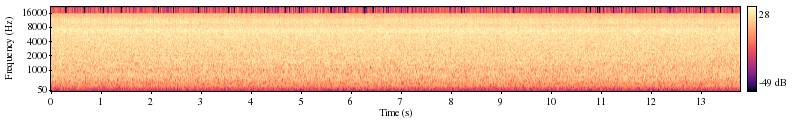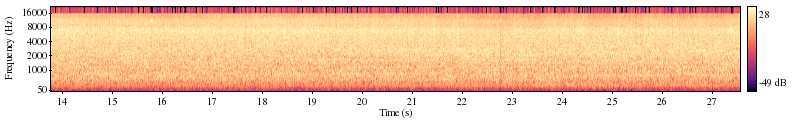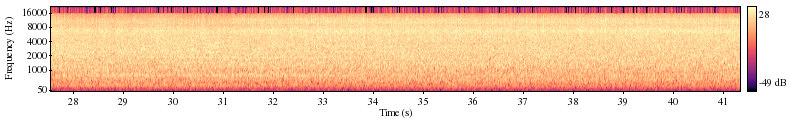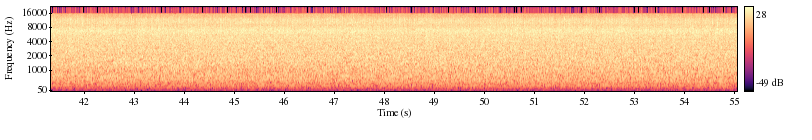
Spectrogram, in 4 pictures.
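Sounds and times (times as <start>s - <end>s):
combine harvester running: 0.0s - 55.0s.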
